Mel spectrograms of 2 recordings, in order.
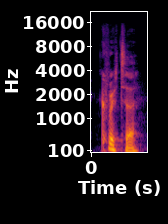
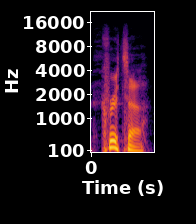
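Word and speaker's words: Krita: you keep correcting me am I saying it wrong every time Critter Critter I'll get there eventually the critor developers um so this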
